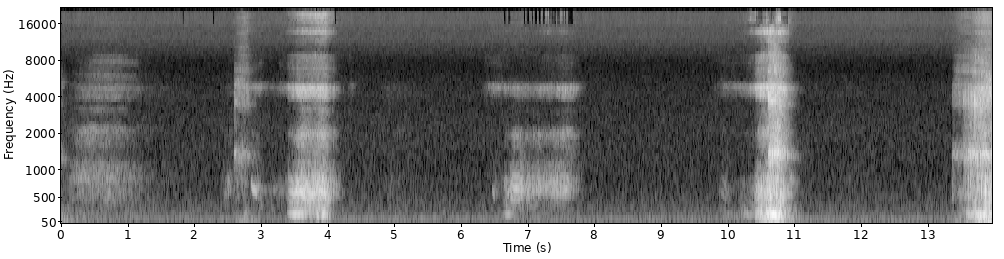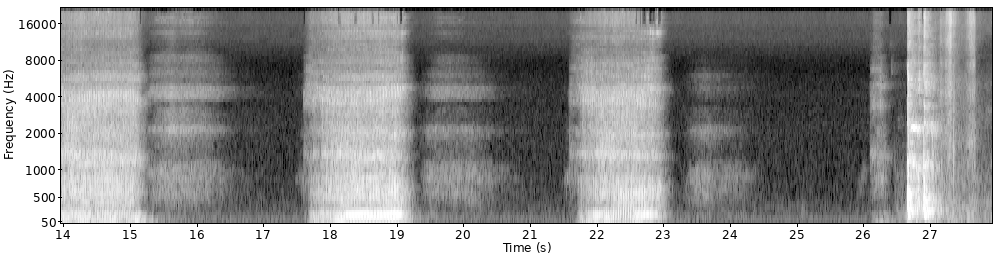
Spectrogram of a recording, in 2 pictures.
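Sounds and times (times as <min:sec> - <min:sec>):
person snoring: 0:13.5 - 0:15.4, 0:21.6 - 0:23.1.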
